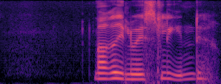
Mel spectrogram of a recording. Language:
Swedish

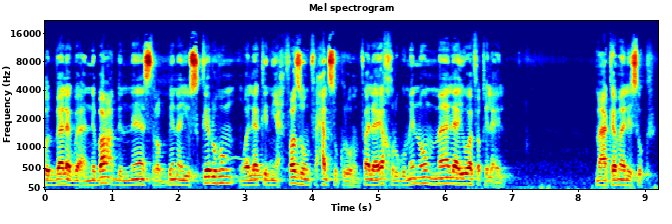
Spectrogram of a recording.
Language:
Arabic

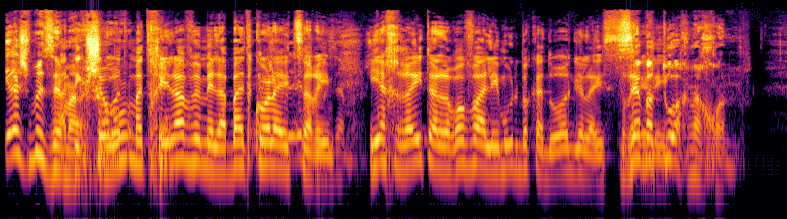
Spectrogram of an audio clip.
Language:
Hebrew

